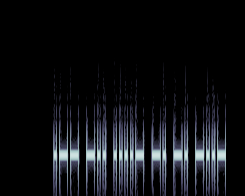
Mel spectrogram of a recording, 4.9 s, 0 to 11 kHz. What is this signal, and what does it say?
Morse code, heard as a keyed tone, about 23 wpm, 700 Hz. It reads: WD4NNX
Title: USA Call Signs - 6 Characters - 2x Character Spacing - 22wpm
